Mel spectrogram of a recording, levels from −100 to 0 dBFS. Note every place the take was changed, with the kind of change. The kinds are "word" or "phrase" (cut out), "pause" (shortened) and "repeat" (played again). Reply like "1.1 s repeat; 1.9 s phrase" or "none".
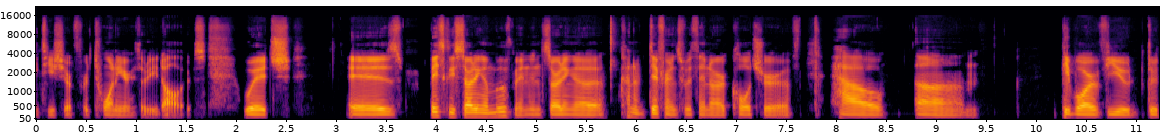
none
